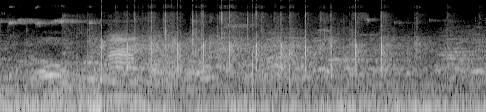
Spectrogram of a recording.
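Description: A basketball bounces repeatedly on a wooden floor in an echoing gym.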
